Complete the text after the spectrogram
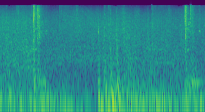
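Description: A laser gun fires with sharp crackling blasts.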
